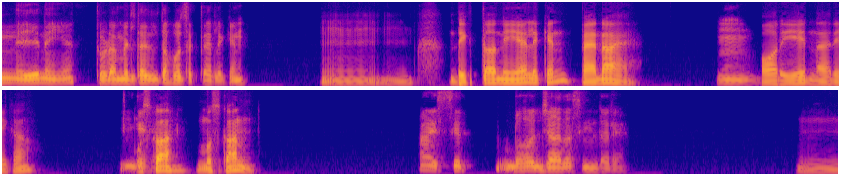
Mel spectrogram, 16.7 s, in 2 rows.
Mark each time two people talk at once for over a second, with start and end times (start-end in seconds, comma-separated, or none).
none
